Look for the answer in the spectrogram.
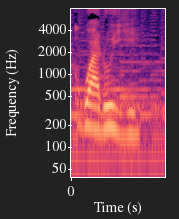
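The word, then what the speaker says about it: Waluigi: También es el mismo caso para Waruigi, Luigi Malo, y funciona mejor en Japón, donde su nombre se pronuncia Waruigi.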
